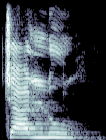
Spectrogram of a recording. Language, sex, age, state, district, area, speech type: Hindi, female, 45-60, Rajasthan, Jodhpur, urban, read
